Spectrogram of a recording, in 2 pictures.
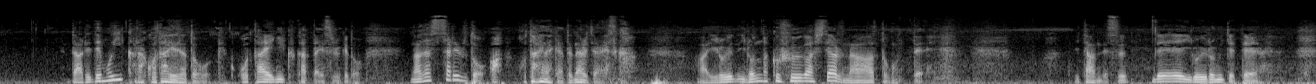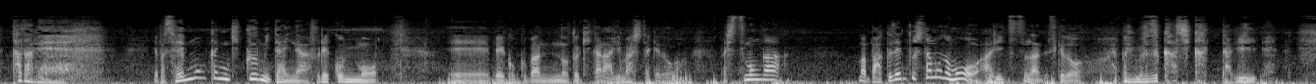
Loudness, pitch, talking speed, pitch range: -19 LUFS, 105 Hz, 325 characters per minute, 90-135 Hz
